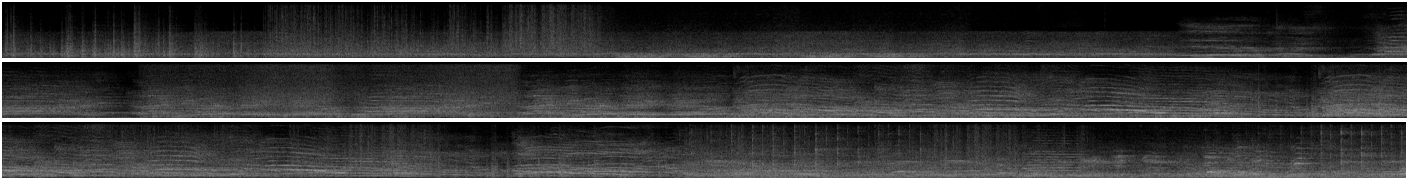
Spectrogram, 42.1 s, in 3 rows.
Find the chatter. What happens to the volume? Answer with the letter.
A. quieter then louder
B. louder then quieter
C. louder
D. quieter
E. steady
C.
